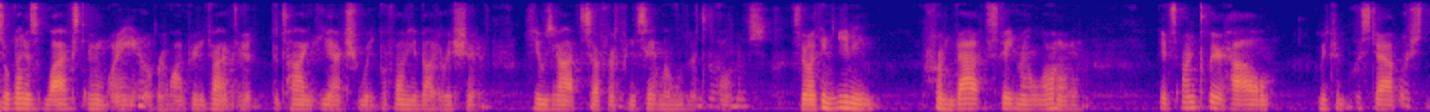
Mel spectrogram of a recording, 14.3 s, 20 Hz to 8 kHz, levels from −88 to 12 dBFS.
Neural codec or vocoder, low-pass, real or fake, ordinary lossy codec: autoencoder, 22.05 kHz, a latent of 192 numbers a frame, VITS, trained on one speaker; 7.2 kHz; fake; AAC, 48 kbps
